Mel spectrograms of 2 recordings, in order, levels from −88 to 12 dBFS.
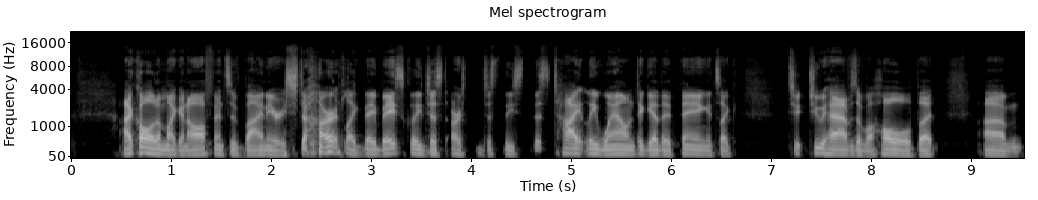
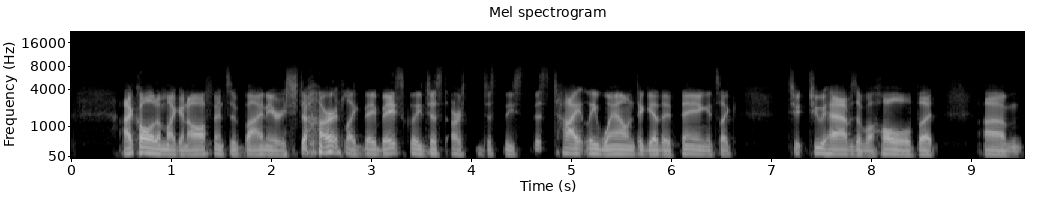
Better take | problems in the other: first | muffled; very; fading above 3.5 kHz

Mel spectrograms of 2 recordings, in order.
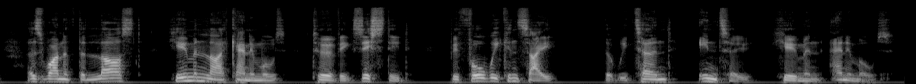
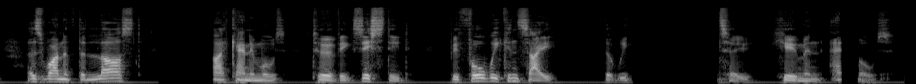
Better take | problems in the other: first | audio cutting out; at 1.5 s for 0.5 s, at 6.5 s for 1 s and at 8.5 s

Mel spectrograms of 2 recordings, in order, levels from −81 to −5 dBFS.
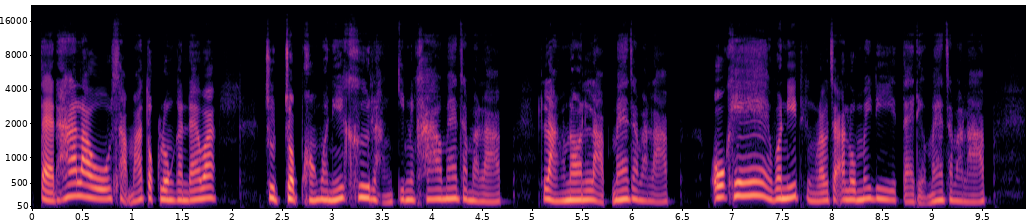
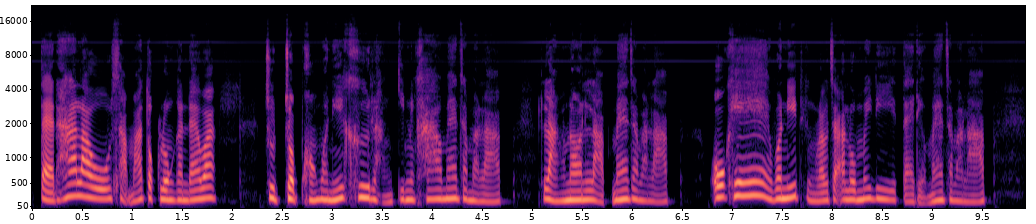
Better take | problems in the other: first | high-pitched whine; faint; throughout; 10.5 kHz, 35 dB below the speech

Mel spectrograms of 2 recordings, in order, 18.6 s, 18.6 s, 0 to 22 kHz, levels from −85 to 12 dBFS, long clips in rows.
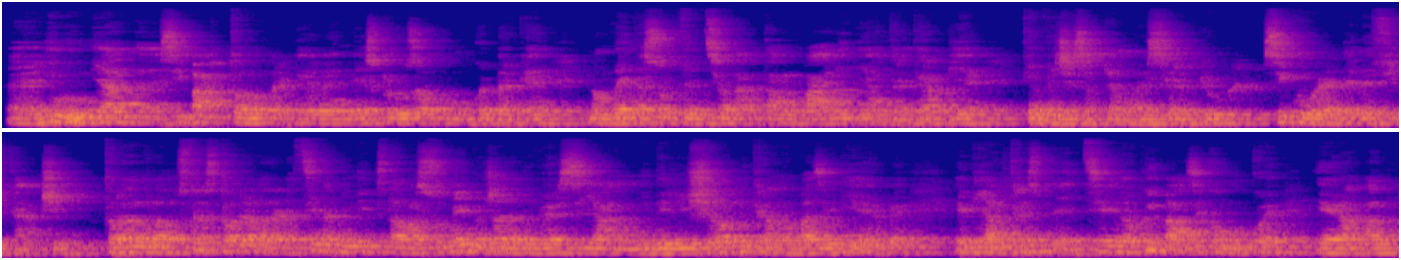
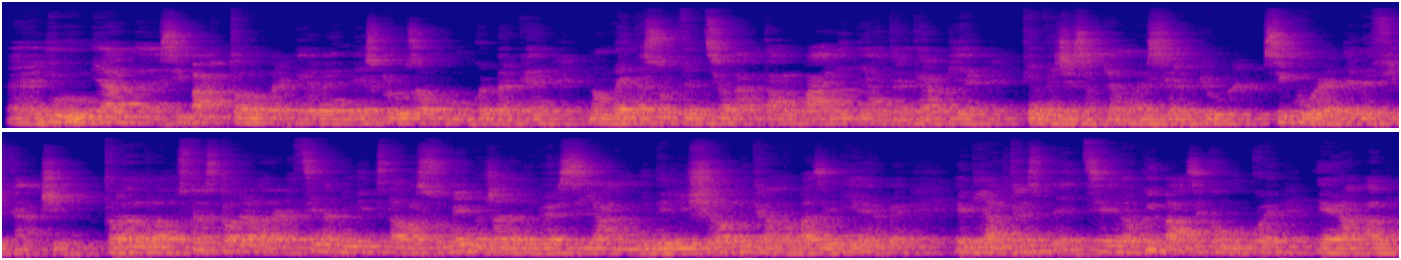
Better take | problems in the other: neither | off-mic speech; far; the same in both // room echo; noticeable; dies away in 0.9 s; the same in both

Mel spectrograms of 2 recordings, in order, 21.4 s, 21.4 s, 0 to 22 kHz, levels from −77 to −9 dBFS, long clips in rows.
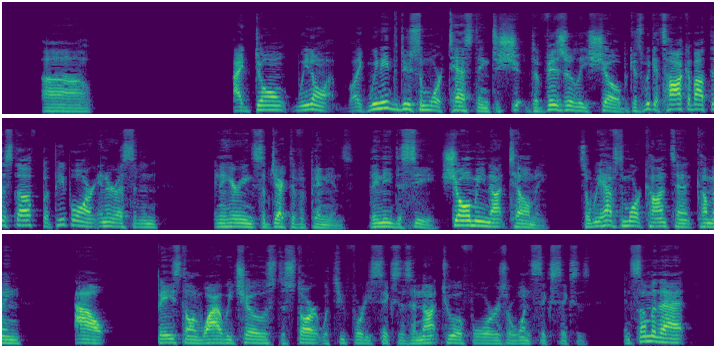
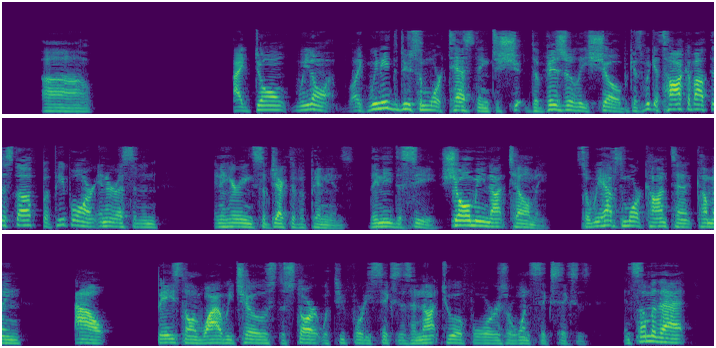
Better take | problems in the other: first | garbled, watery; badly; nothing above 7.5 kHz; slightly in the first

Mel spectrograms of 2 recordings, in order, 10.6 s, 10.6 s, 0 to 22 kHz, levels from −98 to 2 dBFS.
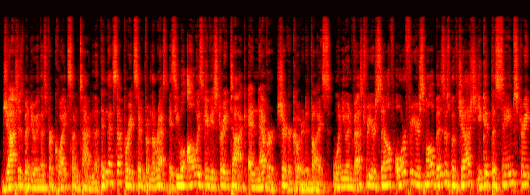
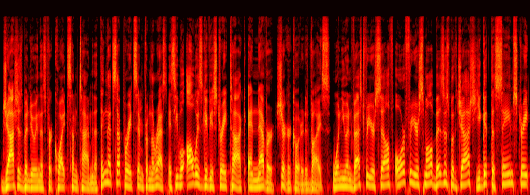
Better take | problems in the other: second | off-mic speech; far // room echo; very slight; dies away in 0.3 s

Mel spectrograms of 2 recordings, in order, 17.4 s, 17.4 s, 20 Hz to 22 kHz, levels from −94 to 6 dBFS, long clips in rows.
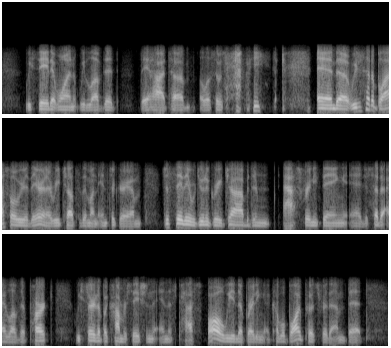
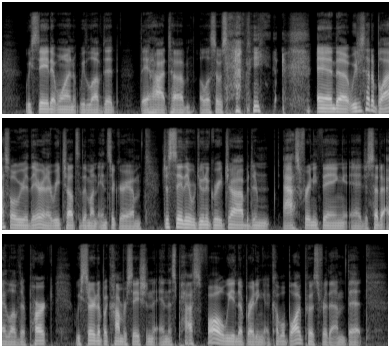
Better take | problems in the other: second | phone-call audio; poor line; nothing above 3.5 kHz

